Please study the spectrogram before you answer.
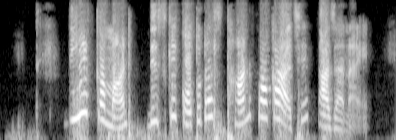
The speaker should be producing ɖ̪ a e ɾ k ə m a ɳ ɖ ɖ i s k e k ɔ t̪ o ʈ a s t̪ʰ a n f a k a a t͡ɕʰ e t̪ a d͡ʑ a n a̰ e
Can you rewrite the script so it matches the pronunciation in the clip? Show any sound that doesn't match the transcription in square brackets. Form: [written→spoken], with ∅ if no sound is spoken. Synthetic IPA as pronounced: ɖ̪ [a→i] e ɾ k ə m a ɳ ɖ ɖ i s k e k ɔ t̪ o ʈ a s t̪ʰ a n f a k a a t͡ɕʰ e t̪ a d͡ʑ a n a̰ e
